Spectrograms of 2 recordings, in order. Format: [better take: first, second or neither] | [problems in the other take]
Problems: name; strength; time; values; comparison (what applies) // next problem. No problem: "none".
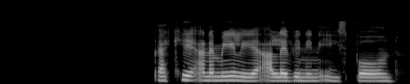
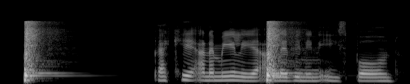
first | background sound (Snare drum); 3 dB above the speech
